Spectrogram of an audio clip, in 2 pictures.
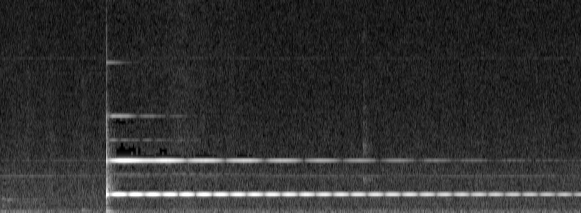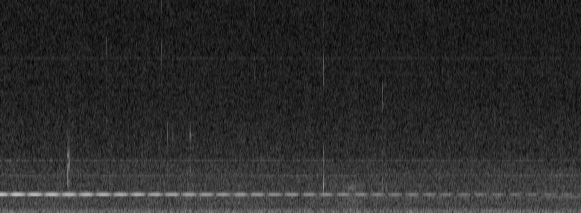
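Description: A meditation bell struck once, about a second and a half in, then ringing on with a pulsing, wavering tone that slowly fades away over about twelve seconds.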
